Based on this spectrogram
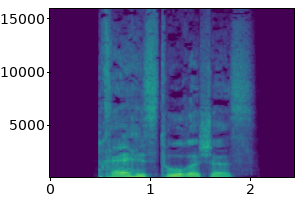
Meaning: strong/mixed nominative/accusative neuter singular of prähistorisch
- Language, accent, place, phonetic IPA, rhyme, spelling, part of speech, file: German, Germany, Berlin, [ˌpʁɛhɪsˈtoːʁɪʃəs], -oːʁɪʃəs, prähistorisches, adjective, De-prähistorisches.ogg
